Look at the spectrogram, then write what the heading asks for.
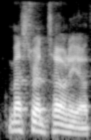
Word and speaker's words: Mastrantonio: Mastrantonio.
